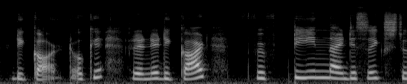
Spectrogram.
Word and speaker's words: Descartes: and then you will if you pronounce it will become like an Rene disc artists but it is not this Curtis it is Rene Descartes decart okay Rene Descartes 1596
